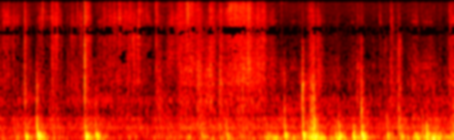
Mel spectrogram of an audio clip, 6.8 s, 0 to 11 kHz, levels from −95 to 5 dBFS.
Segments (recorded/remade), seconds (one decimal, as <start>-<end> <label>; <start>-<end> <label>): 0.0-6.8 recorded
